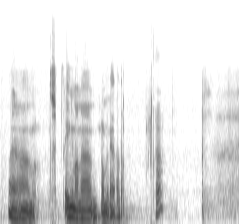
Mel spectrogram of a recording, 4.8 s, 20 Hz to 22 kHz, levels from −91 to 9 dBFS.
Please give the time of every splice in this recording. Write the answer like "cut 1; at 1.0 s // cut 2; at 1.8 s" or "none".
cut 1; at 1.1 s // cut 2; at 2.0 s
